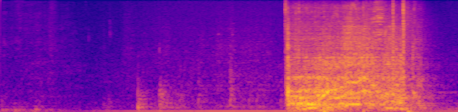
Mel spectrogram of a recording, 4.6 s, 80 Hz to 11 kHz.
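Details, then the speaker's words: 1962 Austin Healey Sprite MkII engine, first time turning in 10+ years of storage, starter powered directly: after a low hum the starter spins the engine with a steady whirring crank about 1.5 seconds, no binding. Engine cranks freely. "oh she's turning that is the first time that it's happened in probably at least 10 years"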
